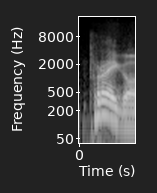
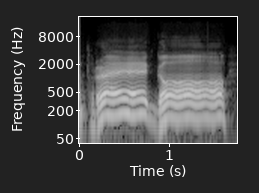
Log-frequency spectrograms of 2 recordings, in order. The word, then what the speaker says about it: prego: Americans would say in the Germanic style, prego. The Italian would prego. They wouldn't pronounce the G until they're down to the next note.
